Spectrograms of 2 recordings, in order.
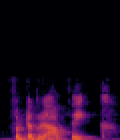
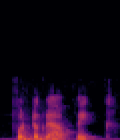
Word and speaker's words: photographic: Photographic. Photographic. Primary accent on the third syllable, graphic.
